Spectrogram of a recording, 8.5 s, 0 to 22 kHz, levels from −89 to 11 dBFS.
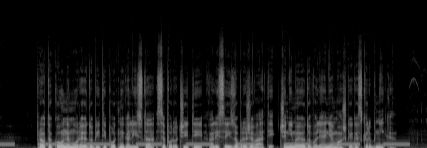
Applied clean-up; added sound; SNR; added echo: none; Telephone; 18 dB; none.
